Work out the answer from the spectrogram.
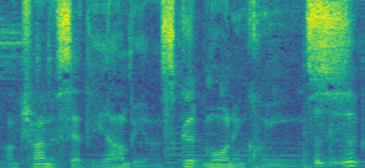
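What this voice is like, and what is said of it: Put-on deep sexy voice. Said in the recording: “he trying to be super sexy... He putting that deep voice on”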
